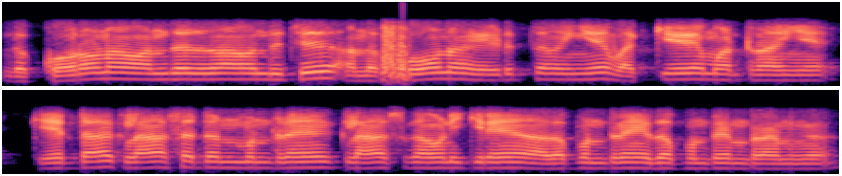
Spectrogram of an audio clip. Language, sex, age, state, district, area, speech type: Tamil, male, 18-30, Tamil Nadu, Pudukkottai, rural, conversation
